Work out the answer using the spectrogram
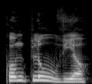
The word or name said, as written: compluvio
